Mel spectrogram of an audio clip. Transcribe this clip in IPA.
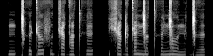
n ɘ ǀʰ ɯ ʈ ɤ f ɯ kʲ u dˤ ə t̪ʰ ɘ | xʲ ɘ dˤ ə ʈ ə ŋ͡ǀ ɤ t̪ʰ ə ŋ͡ǀ o n ɘ ɡ͡ǀ ə

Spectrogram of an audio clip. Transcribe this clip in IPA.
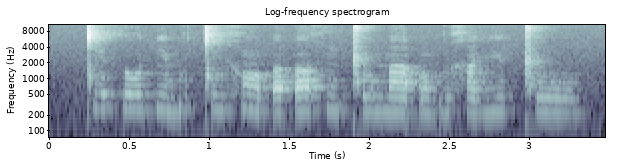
ǀ i θ u pʲ ɛ̃ b ɯ ǀ i x õ ʔ ʌ ʔ ʌ x ĩ ǁ u m ã ʔ õ b ɯ x ã vʲ ɯ ǁ u

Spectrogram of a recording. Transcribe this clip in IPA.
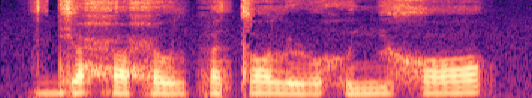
dʲ ɔ ħ ɔ ħ o l p a t ɔ l ɹ o h u nʲ u x ɔ

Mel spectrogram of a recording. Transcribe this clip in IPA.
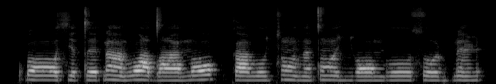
ɗ ɔː sʲ a t̪ ɛ ɗ ã β ɔ dˤ aː n̪ ɔ | k a β o c ɔ̃ ð ã t ɔ̃ ɐ̯ ʎ ɔː ŋ ɣ oː s oː ɖ ɓ ɛ̃ ɳ

